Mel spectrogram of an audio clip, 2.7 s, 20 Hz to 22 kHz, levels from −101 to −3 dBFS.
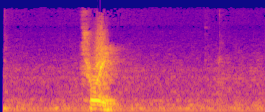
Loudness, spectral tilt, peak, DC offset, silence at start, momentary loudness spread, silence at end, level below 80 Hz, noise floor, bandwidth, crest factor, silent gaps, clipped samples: -11 LUFS; -4.5 dB/octave; 0 dBFS; under 0.1%; 0.05 s; 25 LU; 0.05 s; -48 dBFS; -33 dBFS; 16 kHz; 16 dB; none; under 0.1%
